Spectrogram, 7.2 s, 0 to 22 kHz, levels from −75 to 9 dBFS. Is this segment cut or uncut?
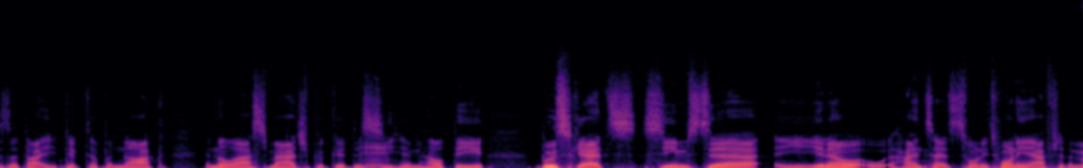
uncut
